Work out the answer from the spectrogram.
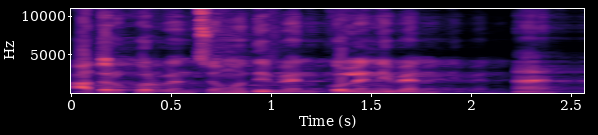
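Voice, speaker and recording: A man's voice: on the high side, monotone, fairly quick, long reverb tail. A man from Bangladesh preaching a sermon, calling out questions to the crowd. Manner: rousing, calls questions out to the crowd.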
